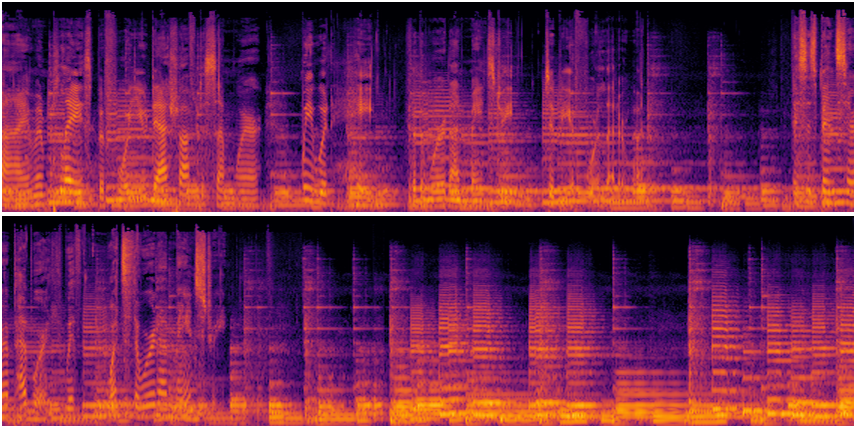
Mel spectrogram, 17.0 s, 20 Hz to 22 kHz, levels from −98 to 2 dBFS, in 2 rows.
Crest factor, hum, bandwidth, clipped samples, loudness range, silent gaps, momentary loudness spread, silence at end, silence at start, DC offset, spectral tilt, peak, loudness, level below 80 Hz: 18 dB; none; 19 kHz; under 0.1%; 7 LU; none; 12 LU; 0 s; 0 s; under 0.1%; -5 dB/octave; -4 dBFS; -22 LUFS; -48 dBFS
